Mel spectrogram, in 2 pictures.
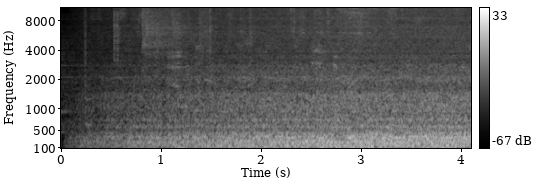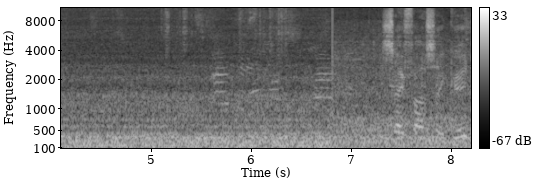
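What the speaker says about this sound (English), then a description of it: "quite a comfortable flight today on board this TUI aircraft" Steady low roar of a TUI-operated Boeing 737-800 cabin in flight from Cologne to Vienna, rising over the first seconds and then holding a constant dense drone.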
